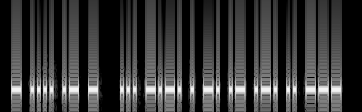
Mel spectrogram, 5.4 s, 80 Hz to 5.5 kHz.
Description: Morse code, heard as a keyed tone, about 25 wpm, 600 Hz. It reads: THAT SCENARIO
